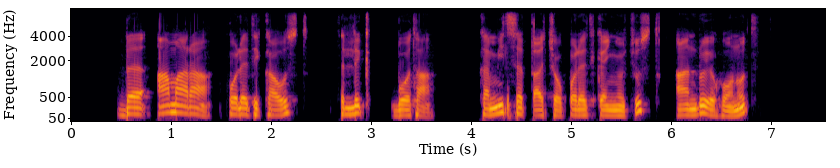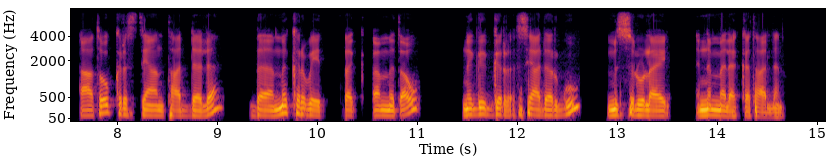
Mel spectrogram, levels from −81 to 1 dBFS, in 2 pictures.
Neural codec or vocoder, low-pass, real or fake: none; 7.2 kHz; real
